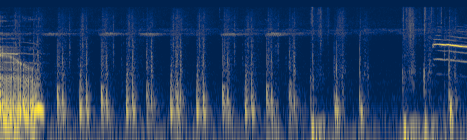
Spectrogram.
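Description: Footsteps tap on a hard floor at a steady pace.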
